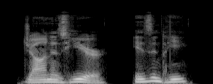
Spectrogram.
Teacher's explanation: If there is no auxiliary in the first part, do or does, or don't or doesn't, appears in the tag. A tag question, with falling intonation, indicates that the speaker thinks his statement is true. He expects the answer to agree with his statement.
